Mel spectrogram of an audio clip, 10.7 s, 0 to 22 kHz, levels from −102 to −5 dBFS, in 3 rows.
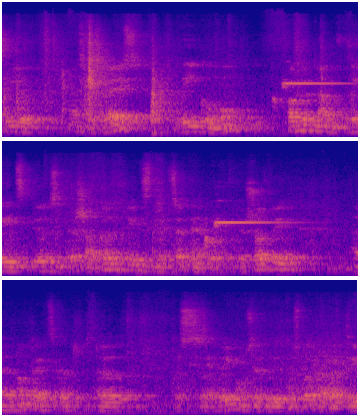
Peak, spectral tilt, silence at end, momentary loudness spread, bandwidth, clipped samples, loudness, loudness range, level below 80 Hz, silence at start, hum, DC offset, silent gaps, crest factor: -26 dBFS; -3.5 dB/octave; 0 s; 11 LU; 18 kHz; under 0.1%; -49 LUFS; 5 LU; -84 dBFS; 0 s; none; under 0.1%; none; 24 dB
